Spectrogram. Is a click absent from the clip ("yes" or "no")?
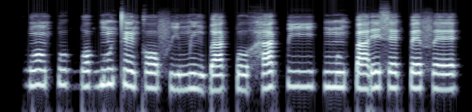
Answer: yes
